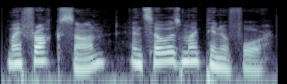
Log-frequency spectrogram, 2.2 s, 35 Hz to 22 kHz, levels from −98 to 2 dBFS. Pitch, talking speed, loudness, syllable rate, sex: 155 Hz, 225 wpm, -19 LUFS, 6.0 syllables/s, male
